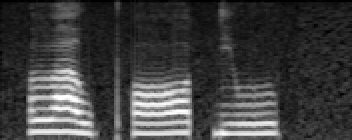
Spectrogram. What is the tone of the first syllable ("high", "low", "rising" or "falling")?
falling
